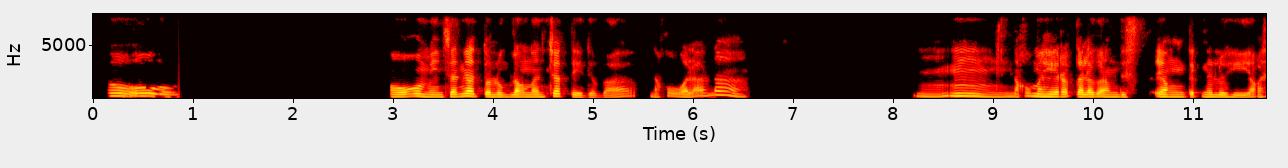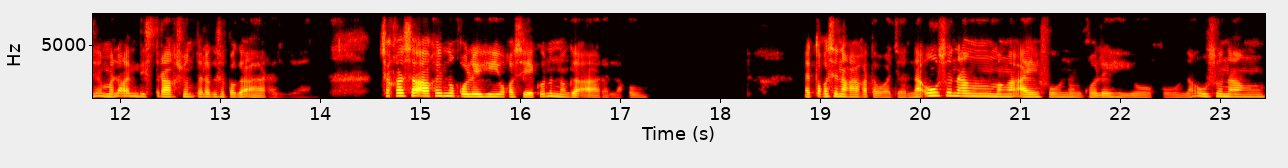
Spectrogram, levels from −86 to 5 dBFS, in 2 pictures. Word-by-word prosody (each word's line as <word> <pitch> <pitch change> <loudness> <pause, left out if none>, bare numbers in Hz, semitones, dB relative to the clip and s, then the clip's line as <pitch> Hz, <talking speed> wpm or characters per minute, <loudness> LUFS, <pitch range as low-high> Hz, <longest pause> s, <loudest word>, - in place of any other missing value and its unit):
Oo. 250 -5 -2 2.1
Oo, 200 +4 +1
minsan 185 +2 -1
nga, 240 - +6
tunog 185 -2 0
lang 180 0 +1
ng 180 +1 -3
chat, 240 -1 0
'di 170 -3 -5
ba, 220 - -8 0.2
naku - - -12
wala 270 +1 -3
na. 310 -10 -6 1.7
Mm. 220 -3 -3
Naku - - -7
mahirap 210 -2 0
talaga 195 -2 +2
ang 190 -1 -5
dis 185 - -9
yang 200 -2 0
teknolohiya 185 -2 -4
kasi 230 +8 -5
malaking 235 +1 0
distraction 210 0 +1
talaga 195 -1 -2
sa 205 - -7
pag-aaral 160 -6 -2
yan, 135 -1 -28 0.7
'tsaka 270 +1 +6
sa 285 - +9
akin 265 +1 +2
no'ng 255 -1 +2
kolehiyo 215 -1 +4
kasi 195 -3 +1
ako 225 +4 -4
no'ng 235 -4 0
nag-aaral 145 -6 -2
ako. 145 0 -14 1.6
Ito 195 +4 0
kasi 235 +1 +1
nakakatawa 185 -7 0
diyan, 160 0 -11
nauso 290 +7 +4
na 260 - +5
ang 240 -2 +2
mga 215 -1 +1 0.2
iPhone 180 -1 -7
ng 175 -1 -9
kolehiyo 165 -4 -7
ako, 140 0 -17
nauso 230 +7 -3
na 215 -3 +1
ang 200 - -7
205 Hz, 135 wpm, -25 LUFS, 180-235 Hz, 2.1 s, sa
